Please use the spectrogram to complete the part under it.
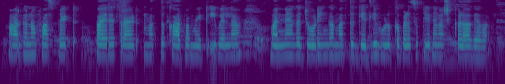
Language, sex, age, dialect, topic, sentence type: Kannada, female, 18-24, Dharwad Kannada, agriculture, statement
